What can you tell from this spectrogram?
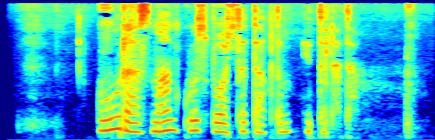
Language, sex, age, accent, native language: Uzbek, female, 25-34, Toshkent shahri, Uzbek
